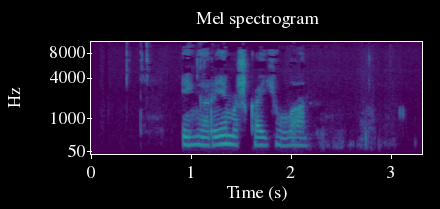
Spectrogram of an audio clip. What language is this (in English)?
Mari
